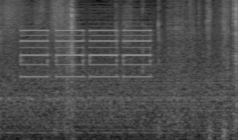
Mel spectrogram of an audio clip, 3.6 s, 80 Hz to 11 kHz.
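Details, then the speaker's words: Budget gaming PC at power-on: three short high beeps about half a second apart, then silence, monitor off; a POST error, owner suspects the GPU expects an 8-pin power connector but only a 6-pin cable is connected. "let's power this guy up I'm just trying to show you know power work what is that three beeps does that mean it's about to explode"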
